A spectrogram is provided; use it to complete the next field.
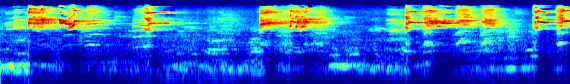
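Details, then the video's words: Blue-eared lory kept with several lory species in a warm house gives harsh, high screeching calls in bursts of about a second, separated by brief pauses, with softer chattering between; volume turned down. "Blue-eared Lory calls"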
